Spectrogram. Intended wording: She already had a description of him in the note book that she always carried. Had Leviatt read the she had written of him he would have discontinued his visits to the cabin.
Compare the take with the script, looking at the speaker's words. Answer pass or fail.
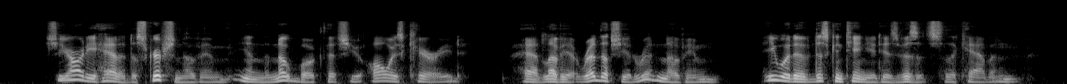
pass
